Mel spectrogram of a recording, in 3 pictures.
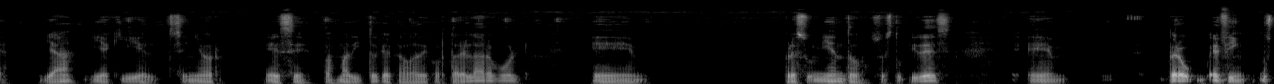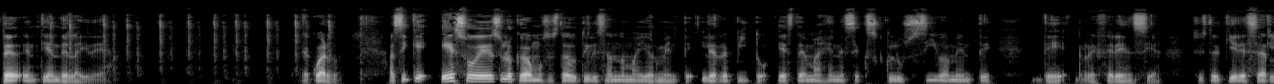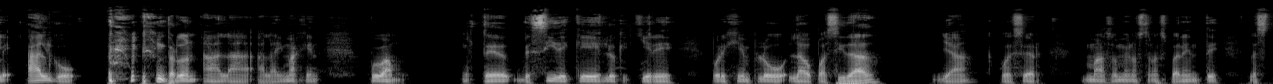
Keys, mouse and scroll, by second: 1.7 click, 2.4 click, 4.8 click, 5.5 click, 6.1 click, 7.2-10.3 drag, 11.8 click, 12.6-14.0 scroll up 1, 14.2 ctrl+z, 24.6 click, 25.9 click, 26.9 click, 34.2-36.9 drag.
